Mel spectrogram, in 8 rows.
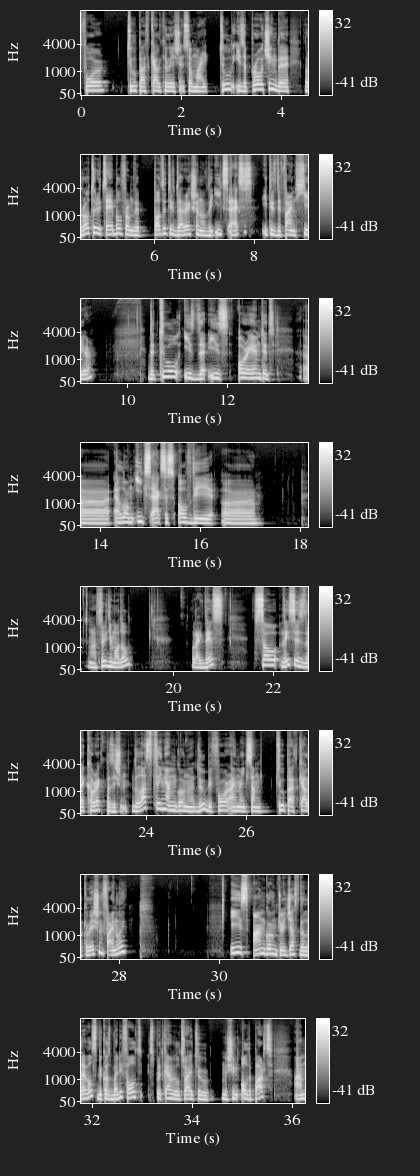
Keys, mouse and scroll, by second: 11.9 right click, 12.3 middle click, 12.7 scroll down 4, 15.4 right click, 17.5 scroll, 20.1 right click, 20.3-21.0 scroll, 23.1 right click, 24.8 click, 25.3 scroll, 26.1 right click, 26.4-28.1 scroll, 30.5 click, 31.2 click, 31.4 scroll, 35.5 scroll.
